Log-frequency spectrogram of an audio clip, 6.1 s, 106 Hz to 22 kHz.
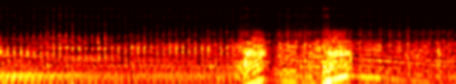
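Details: Late-1970s/early-1980s Yamaha-built 8hp Mariner two-stroke outboard that randomly shut off, after new fuel pump fitted (more fuel flow seen): steady burble with smooth throttle blips picking up cleanly, no stalling; runs healthy.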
